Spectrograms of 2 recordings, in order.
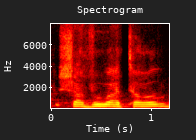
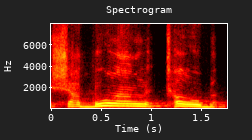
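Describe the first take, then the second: First: The first word is said with a v sound. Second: The first word is said with a b sound. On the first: The speaker calls it wrong. "You say not Shavua Tov" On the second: The speaker calls it right. "you say Shabuang Tov. That's what you have to say"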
